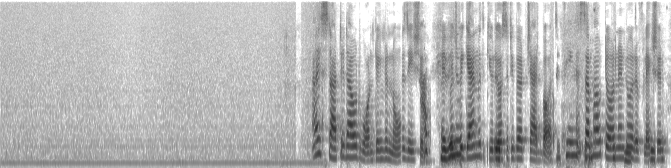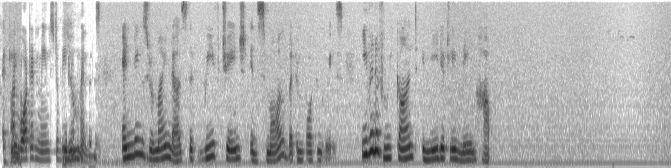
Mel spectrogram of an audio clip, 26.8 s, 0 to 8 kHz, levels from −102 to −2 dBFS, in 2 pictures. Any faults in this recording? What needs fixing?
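The whole clip carries mains hum, a steady 50 Hz tone sitting roughly 30 dB below the speech. That's the power line bleeding in through a ground loop or a nearby transformer. Fixing the grounding, or moving the gear away from power supplies, should sort it.

There's a faint echo leak at 6.42 to 6.47 s and again at 15.39 to 15.44 s. A short copy of the far side comes back about 198 ms late, roughly 30 to 35 dB down. That's likely the speakerphone's echo canceller letting a bit of its own loudspeaker through. Better canceller tuning or a headset on that end would stop it.

The background gets gated by the echo canceller at 6.51 to 7.98 s, 10.57 to 10.65 s and 14.25 to 14.35 s. The room tone plunges by about 40 dB while the loudspeaker plays, then comes back once the canceller lets go. Gentler suppression or a headset would keep it steady.

Speech is suppressed in double talk at 8.26 to 10.29 s, 11.05 to 13.97 s and 14.63 to 15.37 s. 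The talker dips by up to around 40 dB, less in the last stretch, while both sides speak. The likely cause is the canceller muting everything because it can't separate the near voice from the echo. A canceller with proper double-talk handling, or headsets, would fix this.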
